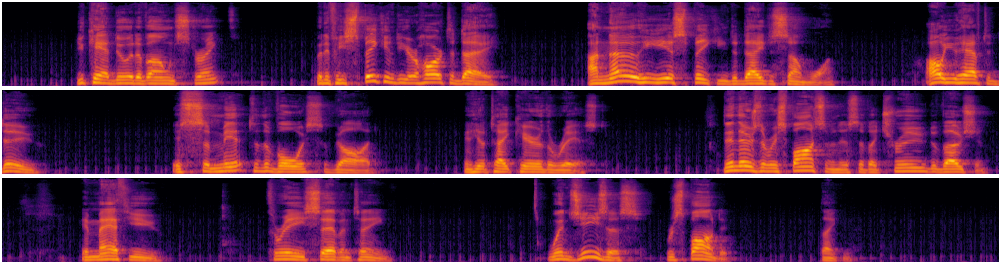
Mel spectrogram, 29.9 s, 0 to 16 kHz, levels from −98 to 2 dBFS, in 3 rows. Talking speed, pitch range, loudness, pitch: 120 wpm, 115-150 Hz, -23 LUFS, 130 Hz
